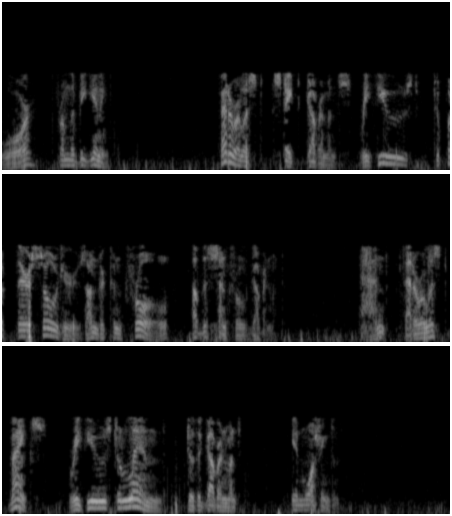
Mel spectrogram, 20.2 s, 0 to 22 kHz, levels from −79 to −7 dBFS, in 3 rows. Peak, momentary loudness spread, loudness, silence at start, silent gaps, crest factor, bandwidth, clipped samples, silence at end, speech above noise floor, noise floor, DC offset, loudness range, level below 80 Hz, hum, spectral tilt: -12 dBFS; 17 LU; -40 LUFS; 0 s; none; 30 dB; 3.9 kHz; under 0.1%; 0.3 s; 27 dB; -67 dBFS; under 0.1%; 6 LU; -60 dBFS; none; -2 dB/octave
